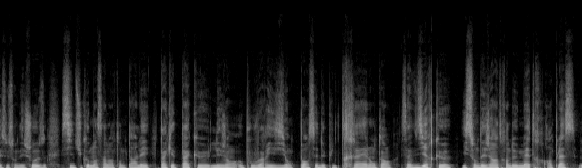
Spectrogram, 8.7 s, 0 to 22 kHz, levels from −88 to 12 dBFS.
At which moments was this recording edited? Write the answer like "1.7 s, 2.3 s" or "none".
2.3 s, 5.9 s, 6.9 s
